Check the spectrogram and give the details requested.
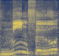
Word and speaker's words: Mienfoo: Apparently, the official pronunciation is Mienfoo and Xiao. Mienfoo. Xiao. This was news to me. The mien comes from ermine, a type of mustelid, the class of animal that they're based on.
